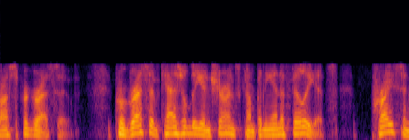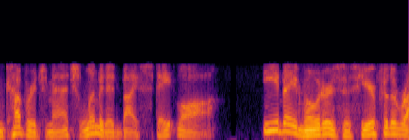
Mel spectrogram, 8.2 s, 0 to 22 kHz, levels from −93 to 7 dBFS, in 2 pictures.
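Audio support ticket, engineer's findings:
GSM full-rate codec, whole clip. Buzzy, gravelly speech with nothing above 4 kHz. Pulse-driven vocal-tract model keeps only a thinned excitation, so harmonics turn rough. Damage plainly audible. Fits the 13 kbps GSM full-rate codec.

GSM bit errors, 7.83 to 7.90 s. Brief squawk and gargle at the end of the clip. Corrupted filter, pitch or gain values in the decoder distort the spectrum and level. The span points to about three damaged 20 ms frames.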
